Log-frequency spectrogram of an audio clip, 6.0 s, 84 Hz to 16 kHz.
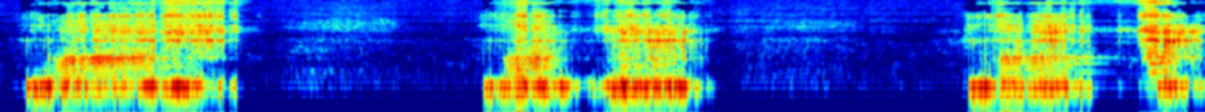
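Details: Adult man snoring after drinking too much alcohol: loud, harsh, rattling inspiratory snores, about 24 a minute, some split in two, with quiet exhalations between.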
